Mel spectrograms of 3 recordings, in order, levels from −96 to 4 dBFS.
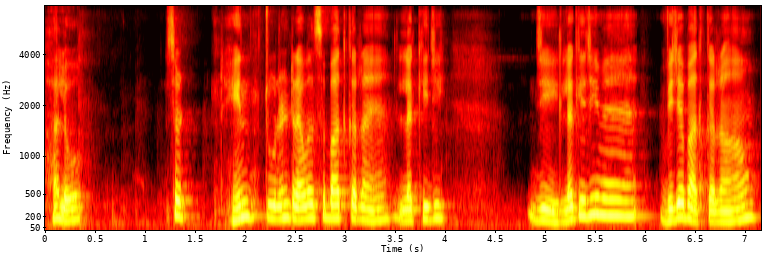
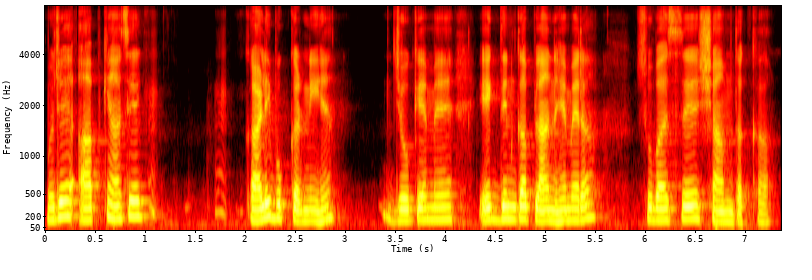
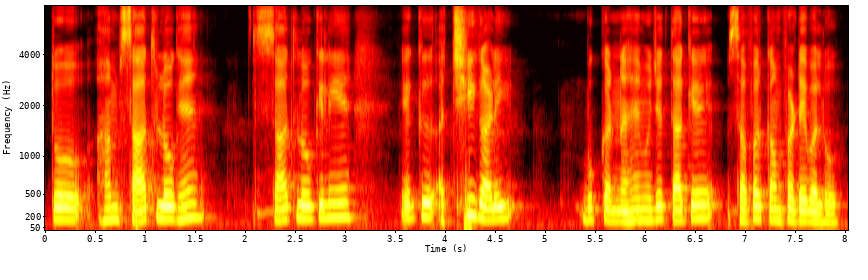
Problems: none marked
